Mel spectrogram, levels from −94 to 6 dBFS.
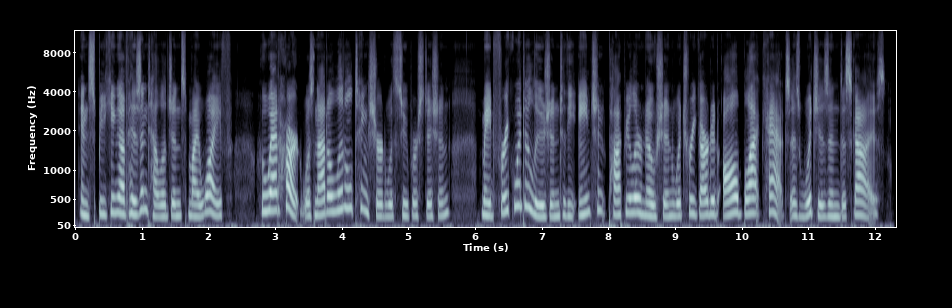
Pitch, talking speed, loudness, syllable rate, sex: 240 Hz, 165 wpm, -20 LUFS, 5.2 syllables/s, female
